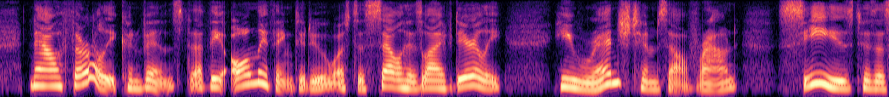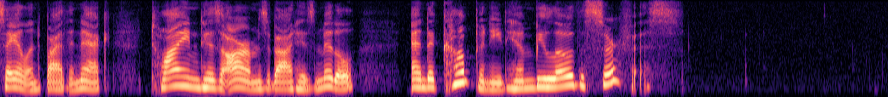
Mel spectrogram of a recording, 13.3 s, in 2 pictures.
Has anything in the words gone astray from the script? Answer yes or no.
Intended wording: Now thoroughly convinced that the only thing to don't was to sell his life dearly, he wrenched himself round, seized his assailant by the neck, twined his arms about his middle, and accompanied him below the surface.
yes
